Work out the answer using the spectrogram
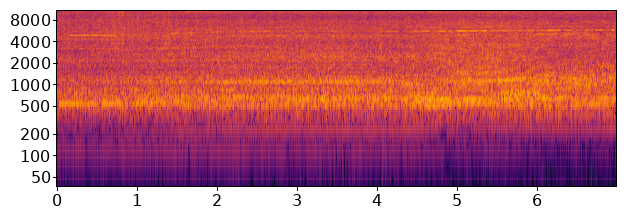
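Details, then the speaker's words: Small transfer pump draining a roughly 5-year-old hot water heater refilled with cold water to flush sediment (tank gurgles): steady, fairly loud buzzy whine at constant pitch, no knocks or surging, with strong water flow; the pump is running normally. "It's a little noisy, as you can hear. But look at the water flow coming out the other side."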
